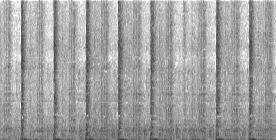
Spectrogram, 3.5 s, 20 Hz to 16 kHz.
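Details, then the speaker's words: Fairbanks-Morse 208 oilfield engine on a pumping unit, just switched to magneto ignition, unit unbalanced: sharp metallic clangs two or three times a second over a low engine thud. The clang seems to be in the saddle; rust seen between beam and saddle; not confirmed. "this will be a keep an eye on deal but I'm pretty sure the camera caught that banging clang noise she wasn't doing it now she is and then she"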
